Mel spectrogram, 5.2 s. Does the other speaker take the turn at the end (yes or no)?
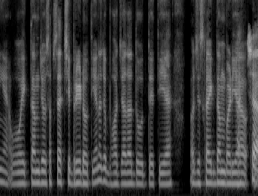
no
